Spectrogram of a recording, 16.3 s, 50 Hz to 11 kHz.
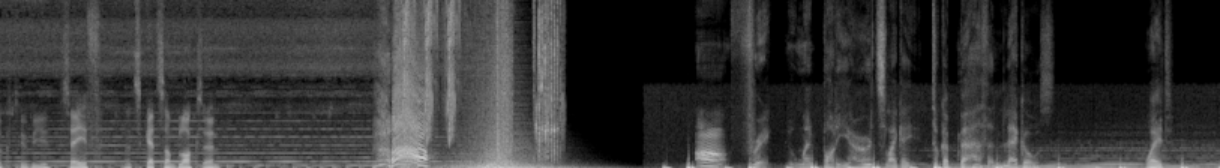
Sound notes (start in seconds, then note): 5.0 sound of a parasite, inhale of air; 5.0 scream + fall to death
